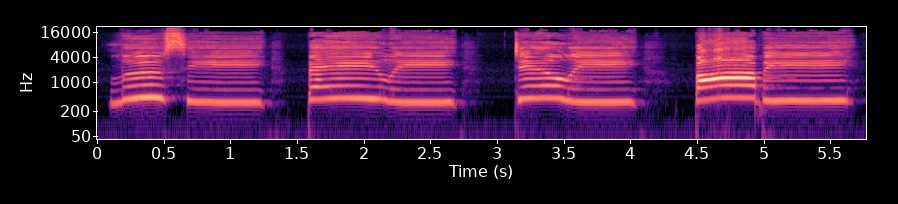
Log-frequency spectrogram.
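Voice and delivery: high, loud calls across the woods; calling out. Acted. Mom and Dad calling their lost dogs, loud and high. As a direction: call the names far off into the forest.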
